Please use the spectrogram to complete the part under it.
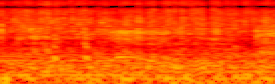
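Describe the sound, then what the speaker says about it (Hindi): Water flows steadily into a garden bed in a flooded village, a continuous close rushing trickle that holds an even level throughout with no voices. "ये अंदर क्यारी के अंदर जा रहा पानी।"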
